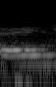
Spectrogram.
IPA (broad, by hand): eɪ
